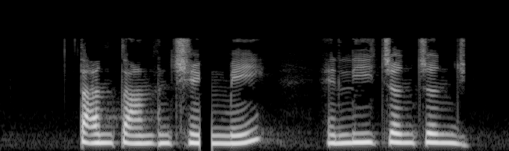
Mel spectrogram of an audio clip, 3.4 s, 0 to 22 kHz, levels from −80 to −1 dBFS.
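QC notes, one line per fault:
1.05–1.08 s, damaged data in a compressed stream: a brief glitch. Corrupted frames make the decoder lose sync and skip ahead to the next frame header.
1.33–1.41 s, digital wireless dropout: the sound cuts to near silence for about 84 ms. The receiver mutes after losing too much data, with no noise burst.
3.08–3.10 s, damaged data in a compressed stream: another short glitch. The decoder misreads bad frames and loses sync.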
